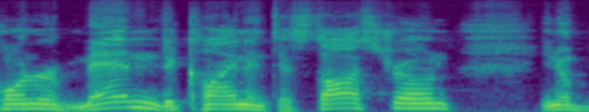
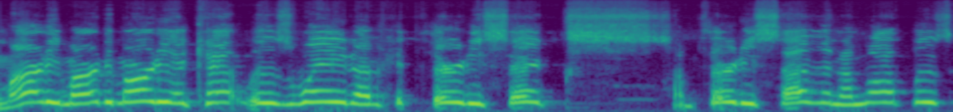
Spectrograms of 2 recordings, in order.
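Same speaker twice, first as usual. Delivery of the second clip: very high-pitched woman's voice. Speaker to Marty, mimicking his female clients: imitating a female fitness client. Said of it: "they talk just like that".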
